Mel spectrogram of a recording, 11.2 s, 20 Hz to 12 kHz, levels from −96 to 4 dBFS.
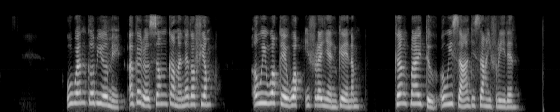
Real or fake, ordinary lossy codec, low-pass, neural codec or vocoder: fake; MP3, 64 kbps; 7.2 kHz; codec, 16 kHz, 2 kbps, X-Codec, HuBERT features, trained on LibriSpeech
